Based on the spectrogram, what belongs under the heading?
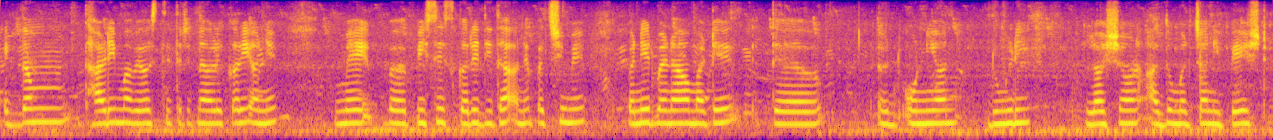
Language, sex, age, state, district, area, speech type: Gujarati, female, 18-30, Gujarat, Junagadh, rural, spontaneous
